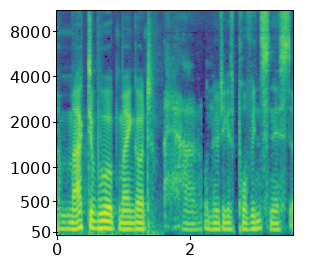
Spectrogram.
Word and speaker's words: Magdeburg: Magdeburg, Magdeburg, äh, wie spricht man das? Magdeburg. Also das, ich würde es mit T sprechen, also Magdeburg. Ich glaube, da reißt uns irgendein Magde Magdeburger, Magdeburger den Kopf ab. Ich meine mich daran zu erinnern, dass das A kurz ist, aber wir fragen einfach mal die Aussprache.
